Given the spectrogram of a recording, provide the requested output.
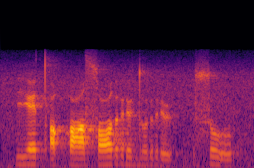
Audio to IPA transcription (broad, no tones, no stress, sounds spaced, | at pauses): j e tʼ ɒ qʷ e sˤ o r ʉ d u r ʉ | s u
